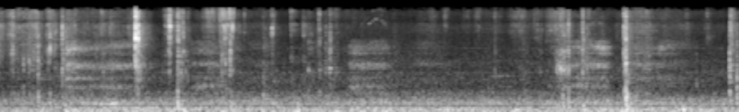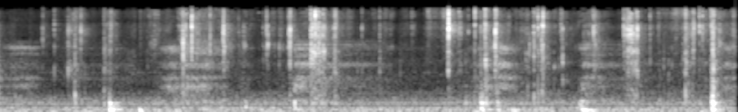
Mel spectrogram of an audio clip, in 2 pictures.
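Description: Trading cards and clear plastic card sleeves being handled: soft crinkling, rustling and small clicks as a card is slid into its sleeve.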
